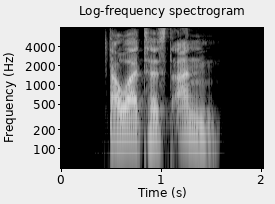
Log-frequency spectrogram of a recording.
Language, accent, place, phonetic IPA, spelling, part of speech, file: German, Germany, Berlin, [ˌdaʊ̯ɐtəst ˈan], dauertest an, verb, De-dauertest an.ogg
- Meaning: inflection of andauern: 1. second-person singular preterite 2. second-person singular subjunctive II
